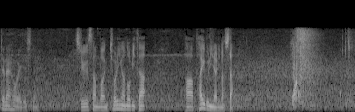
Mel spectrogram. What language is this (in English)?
Japanese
